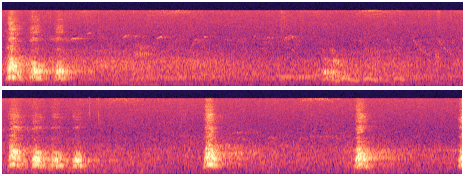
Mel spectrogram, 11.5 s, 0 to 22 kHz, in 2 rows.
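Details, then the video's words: Dog barking at the dog next door in Raleigh, North Carolina, on February 15, 2012, all morning into the afternoon: quick doubled and tripled barks, then single barks every two seconds, over steady background hiss. "Barking Insanity!"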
